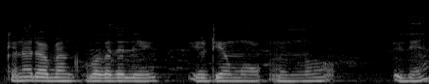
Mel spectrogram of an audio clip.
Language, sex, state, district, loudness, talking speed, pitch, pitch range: Kannada, male, Karnataka, Raichur, -33 LUFS, 85 wpm, 155 Hz, 155-165 Hz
